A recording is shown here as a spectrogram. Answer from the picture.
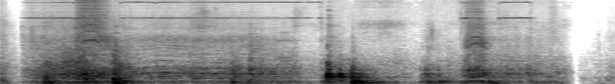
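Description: Handling sounds of a laminated cupboard door and its metal concealed hinges: a few dull knocks and rubbing in three short bouts with quiet gaps between.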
